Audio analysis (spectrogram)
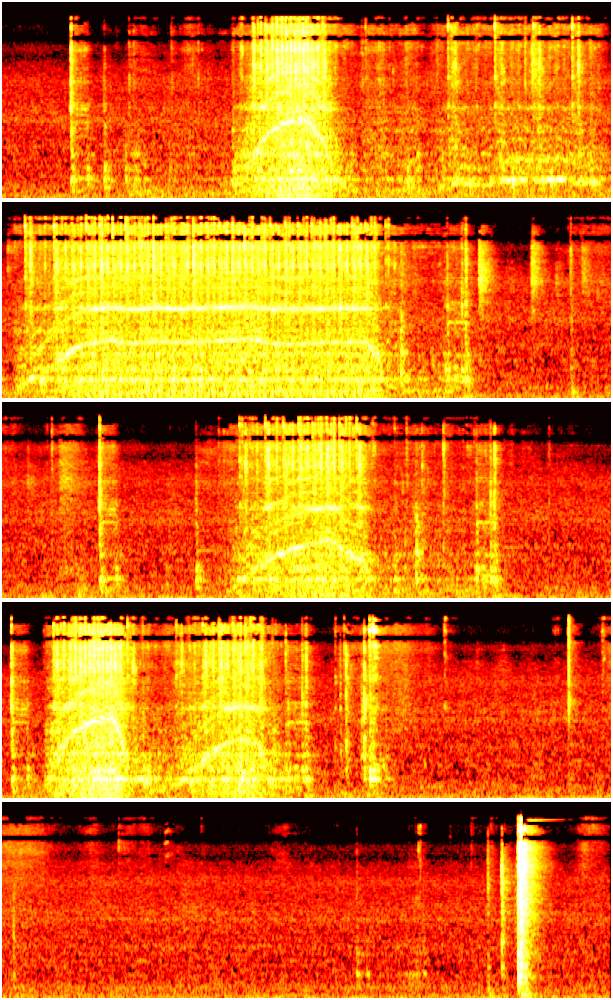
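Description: Sewing machine stitching a scant quarter-inch seam on a quilt block, running in several short bursts and one longer steady run, with quiet handling sounds between stitching runs.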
